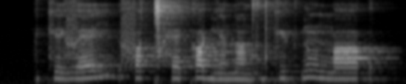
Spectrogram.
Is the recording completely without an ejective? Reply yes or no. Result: yes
